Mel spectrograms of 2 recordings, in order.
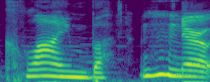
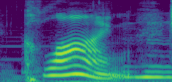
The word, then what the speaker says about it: climb: 那首先啊，我们来说说这个字母 B 啊，嗯，经常听到有同学会读错，比如说爬山的爬 climb，C L I M B，是不是很多同学会读成 climb？No， it's actually climb 这个字母 b 呢是不发音的，climb。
